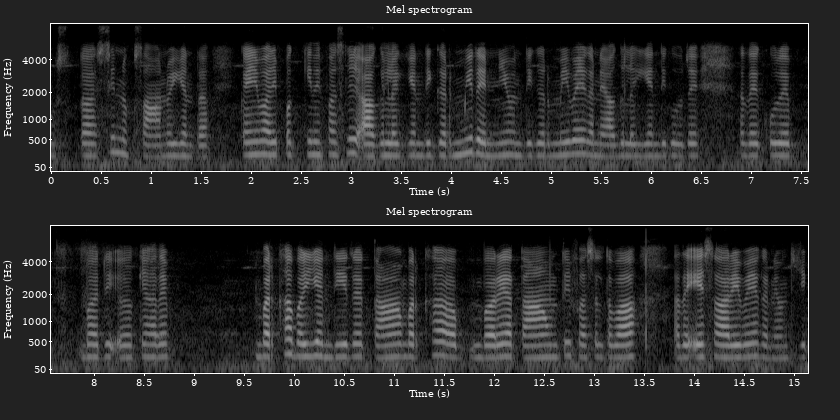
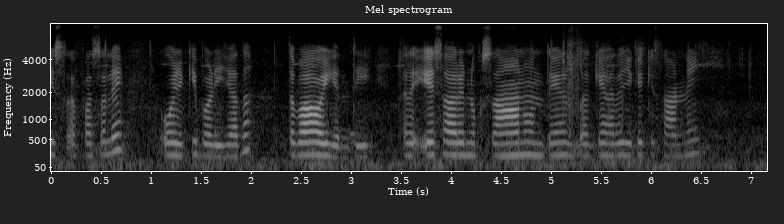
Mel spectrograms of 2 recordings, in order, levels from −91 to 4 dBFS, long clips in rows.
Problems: low volume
